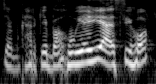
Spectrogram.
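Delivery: mother-in-law mocking her daughters-in-law; loud taunt. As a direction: sneer at the bahus.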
